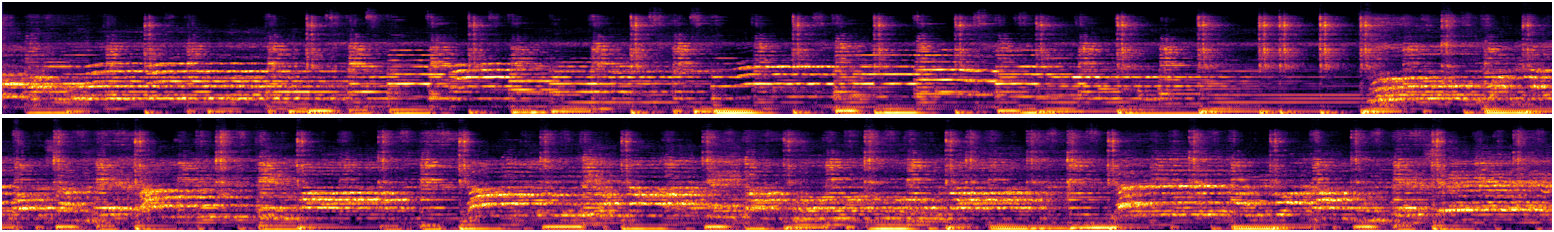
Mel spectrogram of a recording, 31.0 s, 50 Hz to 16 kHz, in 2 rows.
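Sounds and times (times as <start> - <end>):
women's choir singing a hymn: 0.0 - 3.0, 13.6 - 31.0
deep low drum beats: 20.1 - 26.9.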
